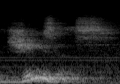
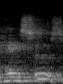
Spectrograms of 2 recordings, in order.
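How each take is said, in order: First: "Jesus" with a soft j and stressed first syllable; English pronunciation of Jesus. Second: "Jesus" with an h sound, the Spanish way; Spanish pronunciation of Jesus. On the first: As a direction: say "Jesus" as JEE-zus. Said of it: "but in English it's". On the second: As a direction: say "Jesus" as hay-SOOS. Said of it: "They just pronounce it". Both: Shown as a demonstration.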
